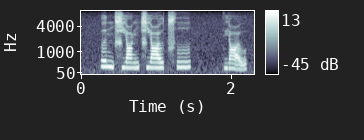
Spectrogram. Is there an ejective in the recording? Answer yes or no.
no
